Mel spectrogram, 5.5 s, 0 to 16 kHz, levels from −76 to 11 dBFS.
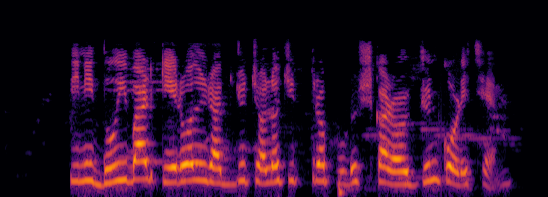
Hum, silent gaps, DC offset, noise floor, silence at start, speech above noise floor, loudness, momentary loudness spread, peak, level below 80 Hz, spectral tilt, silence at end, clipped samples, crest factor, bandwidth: none; none; under 0.1%; -69 dBFS; 0.7 s; 54 dB; -15 LUFS; 11 LU; -2 dBFS; -50 dBFS; -4 dB/octave; 0.55 s; under 0.1%; 16 dB; 7.4 kHz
